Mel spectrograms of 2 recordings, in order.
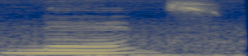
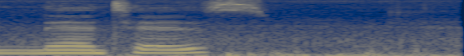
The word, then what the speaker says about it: Nantes: The same variety, Nantes or Nantes. I've heard it pronounced two different ways.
